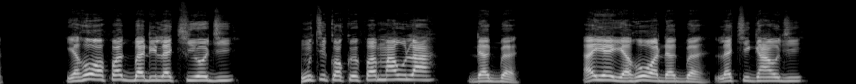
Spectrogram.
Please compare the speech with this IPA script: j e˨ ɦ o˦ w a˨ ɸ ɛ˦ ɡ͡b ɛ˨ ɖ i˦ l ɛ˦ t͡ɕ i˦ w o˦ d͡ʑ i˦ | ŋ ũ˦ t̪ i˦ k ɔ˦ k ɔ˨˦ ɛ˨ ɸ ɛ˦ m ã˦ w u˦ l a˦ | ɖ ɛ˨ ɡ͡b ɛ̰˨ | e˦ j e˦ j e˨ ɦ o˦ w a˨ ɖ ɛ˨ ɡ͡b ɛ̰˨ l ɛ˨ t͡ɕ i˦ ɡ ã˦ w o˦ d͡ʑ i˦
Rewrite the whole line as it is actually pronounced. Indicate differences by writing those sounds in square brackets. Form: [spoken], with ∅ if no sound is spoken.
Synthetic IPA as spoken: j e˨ ɦ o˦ w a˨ ɸ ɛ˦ ɡ͡b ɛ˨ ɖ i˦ l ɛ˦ t͡ɕ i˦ w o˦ d͡ʑ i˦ | ŋ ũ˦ t̪ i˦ k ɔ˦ k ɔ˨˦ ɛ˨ ɸ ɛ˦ m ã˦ w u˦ l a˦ | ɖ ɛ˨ ɡ͡b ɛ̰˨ | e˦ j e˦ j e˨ ɦ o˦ w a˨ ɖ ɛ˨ ɡ͡b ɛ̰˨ l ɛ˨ t͡ɕ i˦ ɡ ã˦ w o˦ d͡ʑ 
